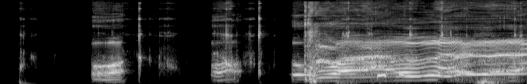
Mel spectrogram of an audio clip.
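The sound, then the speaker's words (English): A voice imitates a skyscraper creaking: two short groaning bursts, then a long, loud, strained moan with wavering pitch that stretches for over two seconds. “A creaking of a skyscraper.”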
